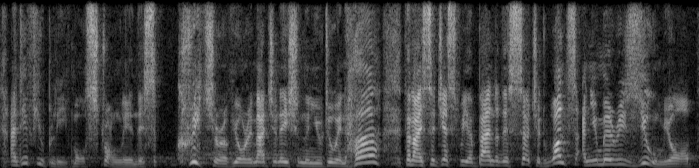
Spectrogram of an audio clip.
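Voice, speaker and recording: An actor playing a rational, commanding English gentleman in a period radio drama, formal, articulate and emphatic. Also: fairly high pitch, sing-song, quick pace, a little hiss or hum. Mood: stern, exasperated.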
